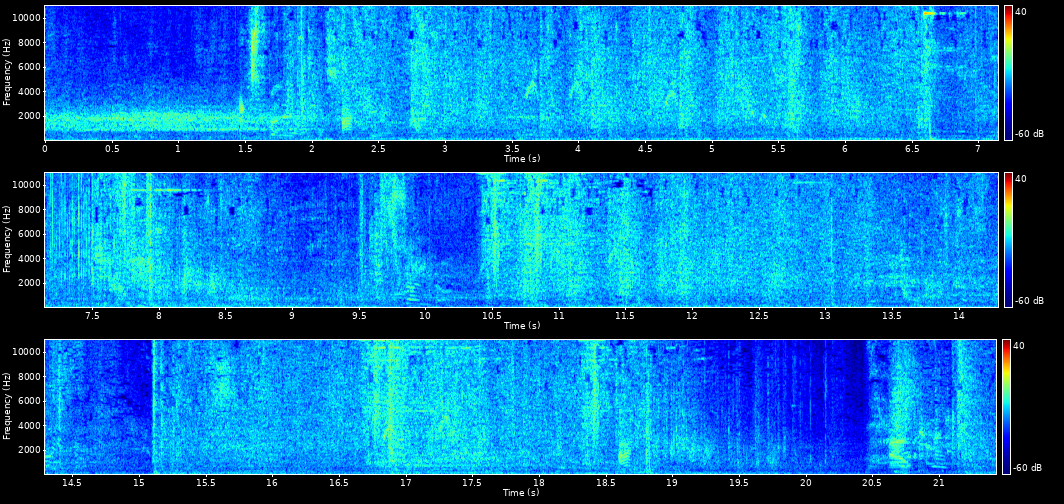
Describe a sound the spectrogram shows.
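Heavy thuds and crashes of a fight ring out with echo.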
